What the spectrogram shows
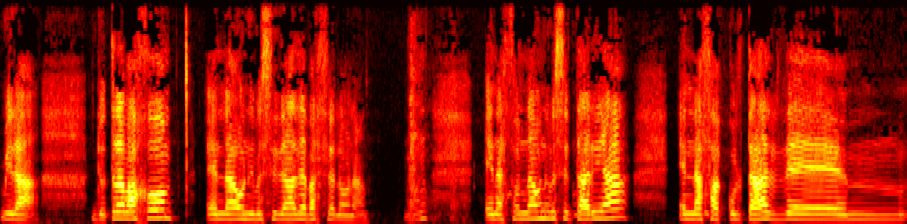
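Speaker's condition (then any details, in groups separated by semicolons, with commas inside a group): Down syndrome; intellectual disability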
